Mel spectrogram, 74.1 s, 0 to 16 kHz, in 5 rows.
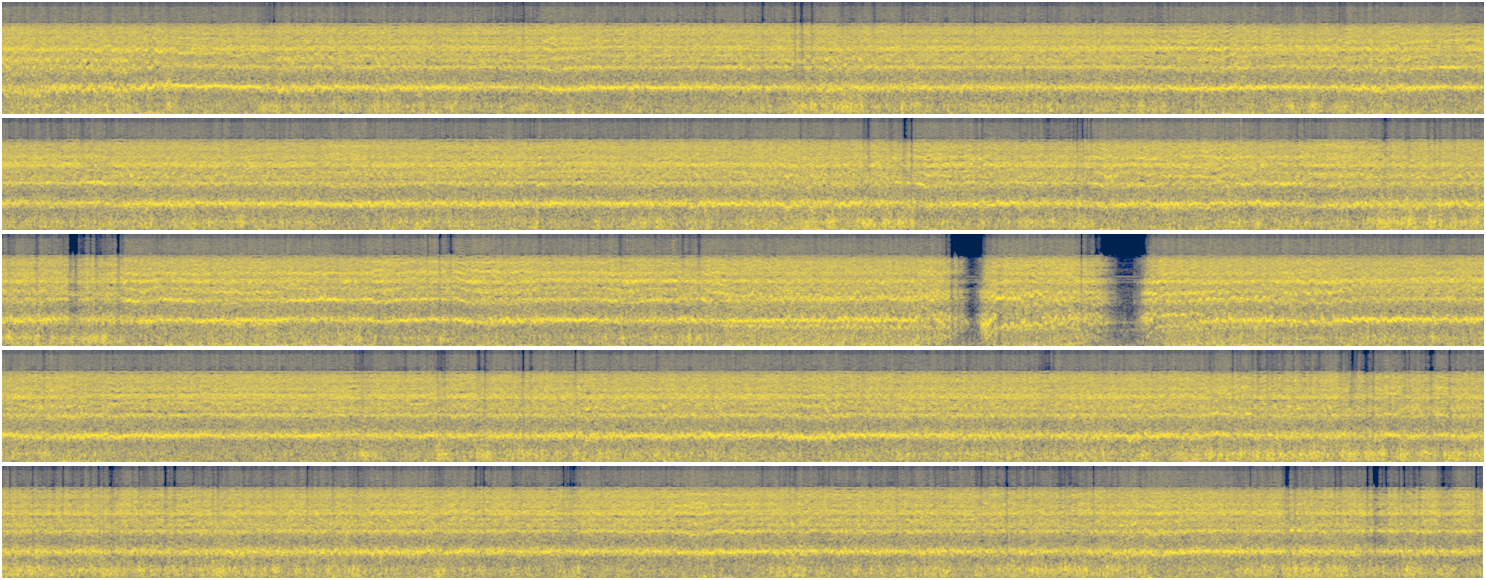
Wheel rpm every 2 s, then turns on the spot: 220, 230, 230, 230, 230, 230, 230, 230, 230, 230, 230, 230, 230, 220, 220, 230, 220, 220, 210, 140, 100, 200, 220, 230, 240, 240, 220, 240, 230, 240, 230, 230, 230, 230, 230, 230, 230.
none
